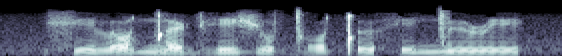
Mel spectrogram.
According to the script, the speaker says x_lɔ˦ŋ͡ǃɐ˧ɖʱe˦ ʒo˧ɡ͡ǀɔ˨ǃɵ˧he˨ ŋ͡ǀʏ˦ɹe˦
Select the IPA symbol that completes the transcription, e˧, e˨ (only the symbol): e˨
